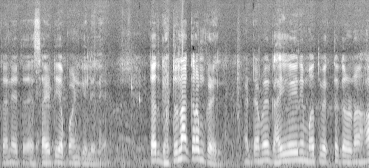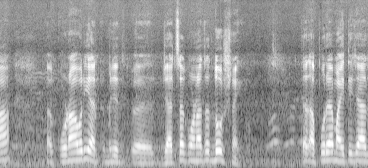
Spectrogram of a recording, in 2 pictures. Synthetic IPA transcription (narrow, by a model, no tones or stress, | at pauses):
t̪janejat̪a̰ḛsajʈiːəpɔjɳʈkelel̰ | t̪jat̪ɡʱəʈnakɾəmkəɽḛl | aɽ̃it̪jamuɭeɡʱaiːɡainemət̪ʋjək̚t̪əkəɾɳəːɦa | koɽ̃aʋəɾiam̤əɳd͡zed͡ʑjat͡sakoɽ̃at͡sad̪oɕna̰ɦi | t̪jat̪əpuɾjamaɦit̪it͡ɕjaːd̪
